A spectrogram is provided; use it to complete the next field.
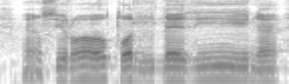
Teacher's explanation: zi harfu zal, hujung lidah sentuh hujung gigi atas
